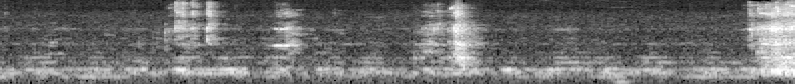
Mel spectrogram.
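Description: A lock pick clicks and scrapes in a lock, heard through a television speaker.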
